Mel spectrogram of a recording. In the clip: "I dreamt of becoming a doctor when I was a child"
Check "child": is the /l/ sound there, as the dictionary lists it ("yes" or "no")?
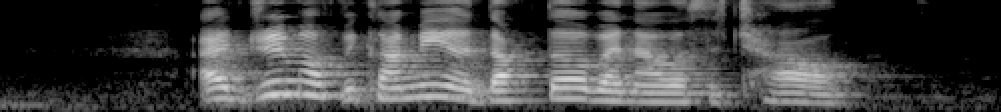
yes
